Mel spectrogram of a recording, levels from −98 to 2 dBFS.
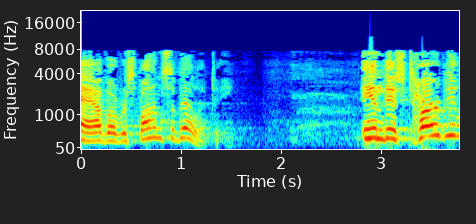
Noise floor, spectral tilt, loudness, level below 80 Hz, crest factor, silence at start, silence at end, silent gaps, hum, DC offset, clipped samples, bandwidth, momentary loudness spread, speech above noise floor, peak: -60 dBFS; -3 dB/octave; -16 LUFS; -62 dBFS; 18 dB; 0 s; 0 s; none; none; under 0.1%; under 0.1%; 10.5 kHz; 9 LU; 44 dB; 0 dBFS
